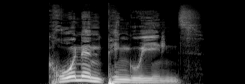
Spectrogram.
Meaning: genitive singular of Kronenpinguin
- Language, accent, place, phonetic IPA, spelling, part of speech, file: German, Germany, Berlin, [ˈkʁoːnənˌpɪŋɡuiːns], Kronenpinguins, noun, De-Kronenpinguins.ogg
